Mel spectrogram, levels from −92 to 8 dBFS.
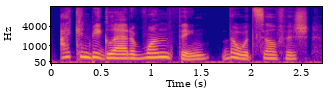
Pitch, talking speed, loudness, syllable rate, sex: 205 Hz, 220 wpm, -17 LUFS, 5.2 syllables/s, female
